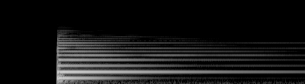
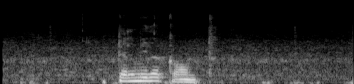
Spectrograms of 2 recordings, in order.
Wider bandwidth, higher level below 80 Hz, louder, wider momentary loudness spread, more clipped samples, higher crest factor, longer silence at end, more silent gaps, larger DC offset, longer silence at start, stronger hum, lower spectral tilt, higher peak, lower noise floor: second, 5.2 kHz vs 5.8 kHz; second, -54 dBFS vs -38 dBFS; second, -19 LUFS vs -14 LUFS; about the same, 24 LU vs 25 LU; neither; about the same, 18 dB vs 16 dB; first, 0.35 s vs 0 s; neither; neither; first, 0.55 s vs 0.2 s; neither; second, -8.5 dB/octave vs -10.5 dB/octave; about the same, -4 dBFS vs -2 dBFS; first, -44 dBFS vs -38 dBFS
